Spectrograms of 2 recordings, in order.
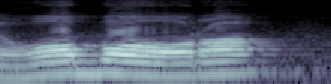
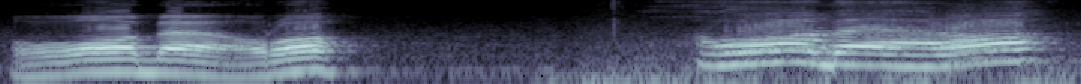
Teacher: اب یہ خیال کرنا ہے کہ غائن یہ موٹا حرف ہے، با یہ باریک حرف ہے، آگے را پھر موٹا ہے، تو با دو موٹے حرفوں کے درمیان ہے، لہذا با موٹا نہ ہو، جیسے غبورا یہ غلط ہے۔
